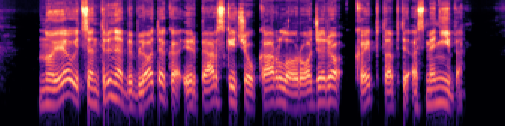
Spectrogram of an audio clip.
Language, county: Lithuanian, Vilnius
